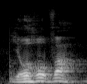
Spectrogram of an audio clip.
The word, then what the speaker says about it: 여호와: 과 름 하느냐 이제 우리 성경에는 여호와 이렇게 번역을 했습니다 그런데 그 어떤 유대인 학자 에 의하며 여호 봐 라고 발음을 한다는 거예요 자 이게 3인칭단수 에요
